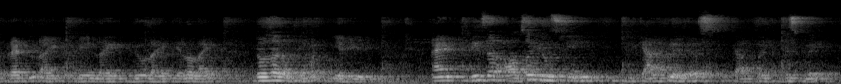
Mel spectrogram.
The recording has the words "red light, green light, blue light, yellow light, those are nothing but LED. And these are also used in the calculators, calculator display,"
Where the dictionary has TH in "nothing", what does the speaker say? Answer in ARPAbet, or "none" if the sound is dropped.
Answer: F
